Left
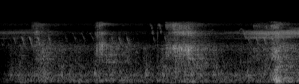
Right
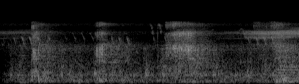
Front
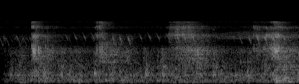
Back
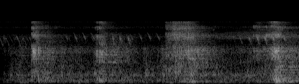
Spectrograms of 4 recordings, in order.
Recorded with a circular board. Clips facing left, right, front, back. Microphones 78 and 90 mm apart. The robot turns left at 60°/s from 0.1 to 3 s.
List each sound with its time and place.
0.3 s tearing paper: 105° right, 8 m; by 2.9 s 100° left, 8 m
